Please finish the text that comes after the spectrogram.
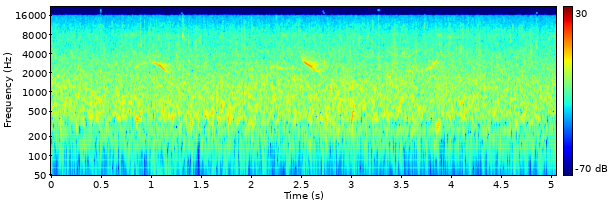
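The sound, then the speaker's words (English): Creek water ripples, splashes and swills steadily over rocks in a rainforest in a constant wash, with a few faint bird chirps cutting briefly through the flow. “Water rippling below, gently splashing and swilling through the rocks in the creek.”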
